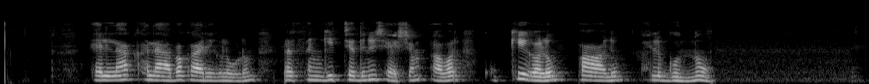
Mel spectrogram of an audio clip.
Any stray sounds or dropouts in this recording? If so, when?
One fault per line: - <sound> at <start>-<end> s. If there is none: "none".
none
